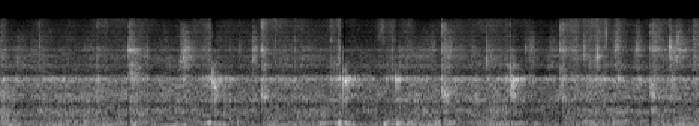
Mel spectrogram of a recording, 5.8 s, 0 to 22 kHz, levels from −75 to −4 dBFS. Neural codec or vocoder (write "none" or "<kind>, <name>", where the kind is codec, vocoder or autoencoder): codec, SNAC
